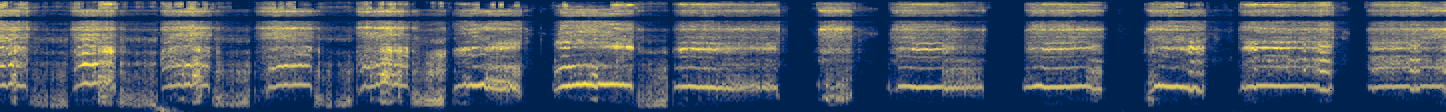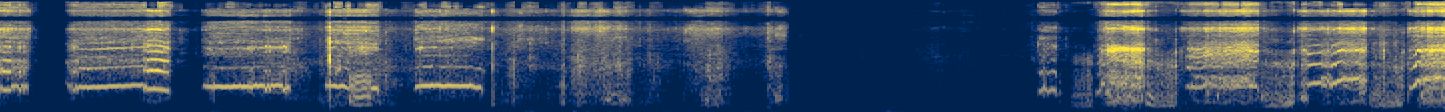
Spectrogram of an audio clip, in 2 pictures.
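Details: Lesser bandicoot rat calling to other rats from inside a trap cage in rice fields at Na Lao, Nong Khu Phai, recorded live. Harmonic squeals near one pitch come in short bursts about twice a second, with a brief silent gap near the end.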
